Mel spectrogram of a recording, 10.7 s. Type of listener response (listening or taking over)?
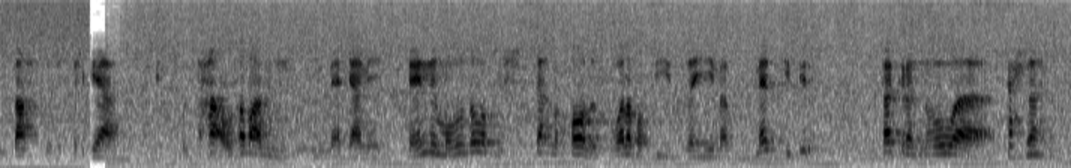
taking over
